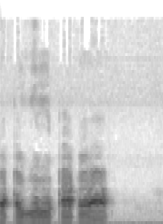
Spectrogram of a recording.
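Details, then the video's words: Rescued parrot kept at home in India, unable to fly and raised from a baby, speaking learned words: three clear, voiced, speech-like syllables with rich harmonics and a slight rise on the last, indoors. "Parrot talking"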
